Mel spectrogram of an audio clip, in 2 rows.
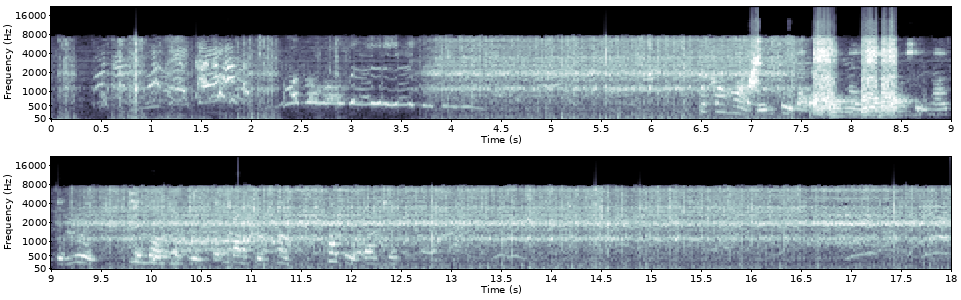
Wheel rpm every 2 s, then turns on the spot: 20, 110, 80, 40, 110, 120, 110, 110, 110.
none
